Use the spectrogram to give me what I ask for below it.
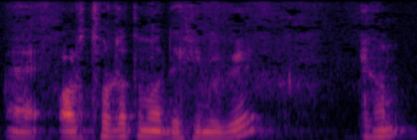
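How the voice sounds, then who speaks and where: A man with a Bangladeshi Bengali accent teaching a textbook lesson to young pupils on a phone, explaining terms slowly and checking often that they follow. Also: medium pitch, steady tone, warm tone, breathy edge.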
